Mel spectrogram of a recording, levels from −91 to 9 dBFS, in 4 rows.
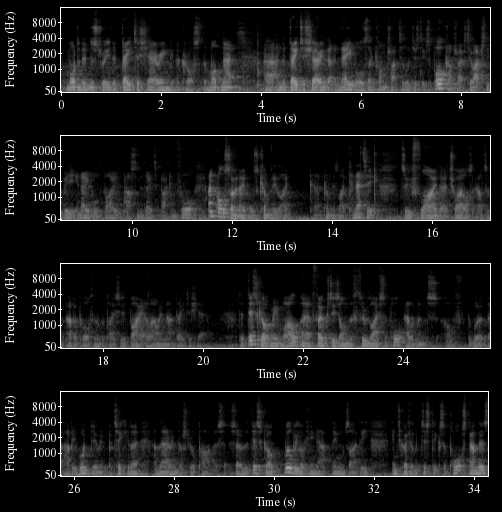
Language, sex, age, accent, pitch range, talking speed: English, male, 40-59, British, 100-120 Hz, 160 wpm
